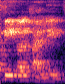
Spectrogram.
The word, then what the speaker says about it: phenolphthalein: Phenolphthalein nga ang pronunciation daw. Pero tayo mga Pinoy with a very beautiful accent, phenolphthalein. Diba? Pero phenolphthalein, silent PH nga raw.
